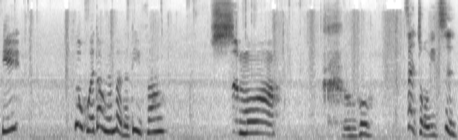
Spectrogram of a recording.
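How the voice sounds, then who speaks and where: Girl doing a young boy in an audio drama, high voice, unhurried, earnest and stubborn. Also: sing-song, a little hiss or hum, exaggerated voice, rough recording. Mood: frustrated musing. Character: determined young boy worried for his older brother. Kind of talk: amateur audio drama acting.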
